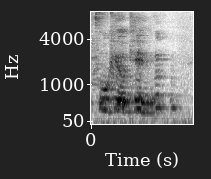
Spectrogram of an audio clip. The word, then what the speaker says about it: Who Killed Kenny: How do you say it? – Who killed Kenny? Like, from South Park.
